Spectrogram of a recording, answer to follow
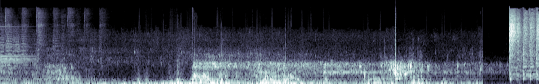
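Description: Muffled underwater water noise picked up by a submerged camera: a dull, low rumble and sloshing with the higher sounds cut off. Near the end it drops out briefly and background music begins.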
